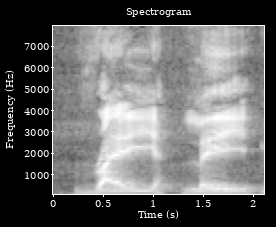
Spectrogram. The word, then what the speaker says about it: Raleigh: I let it go a first few times, but for the love of God, it's pronounced Rayleigh, North Carolina.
